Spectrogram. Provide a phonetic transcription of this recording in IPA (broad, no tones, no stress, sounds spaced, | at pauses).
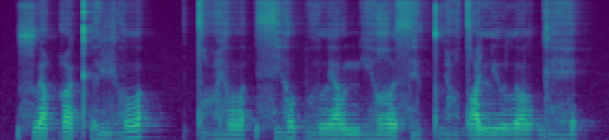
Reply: sʷ ɛ qʷ i kʼ ə̤ vʲ o̤ lˠ | tˤ e̤ lˠ | s i̤ lˠ p o̤ l e lˠ mʲ e̤ ʁʷ ə s ɛ̤ tʷ i̤ dˤ e lʲ u l o lˠ ɡ ɛ̤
